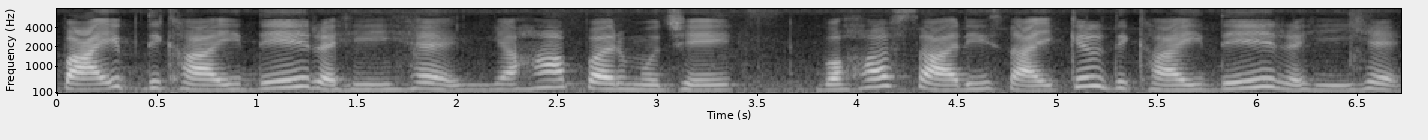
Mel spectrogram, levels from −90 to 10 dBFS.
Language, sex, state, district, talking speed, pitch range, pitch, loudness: Hindi, female, Madhya Pradesh, Katni, 135 wpm, 180-240 Hz, 195 Hz, -19 LUFS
